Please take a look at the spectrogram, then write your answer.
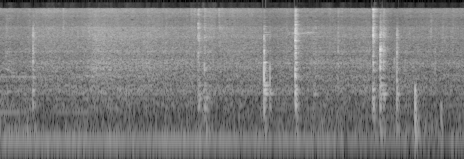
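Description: Cabbage stirred in a pan with a spoon, giving a soft steady sizzle with a few sharp scraping knocks near the end, close and without talk.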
